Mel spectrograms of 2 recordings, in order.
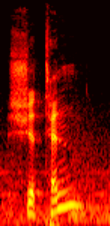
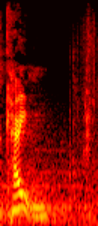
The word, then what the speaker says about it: chitin: I used to think that this was called chitin, but it's chitin.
